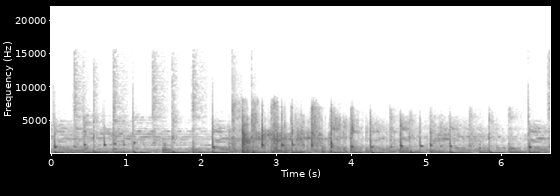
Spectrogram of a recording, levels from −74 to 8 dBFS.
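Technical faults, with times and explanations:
2.37 s to the end, call bitrate drop. The encoder's rate falls from 48 to 7 kbps, bottoming out for 1.4 s. Bandwidth narrows from 20 kHz to 8 kHz. Coarser coding and lost highs make the sound rough and muffled, with no recovery.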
